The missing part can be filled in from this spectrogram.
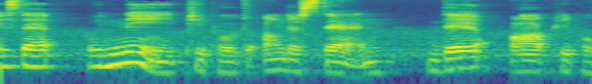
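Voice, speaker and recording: A man with a Chinese accent at a fairly slow pace, lively in intonation, amid noticeable background noise and audible room echo. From Taiwan. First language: Mandarin Chinese. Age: 20s. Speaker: vlogger. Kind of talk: casual vlog monologue. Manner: halting, self-correcting.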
